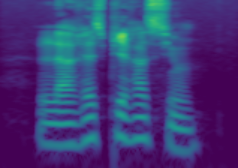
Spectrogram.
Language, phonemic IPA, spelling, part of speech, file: French, /ʁɛs.pi.ʁa.sjɔ̃/, respiration, noun, Fr-respiration.ogg
- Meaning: respiration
